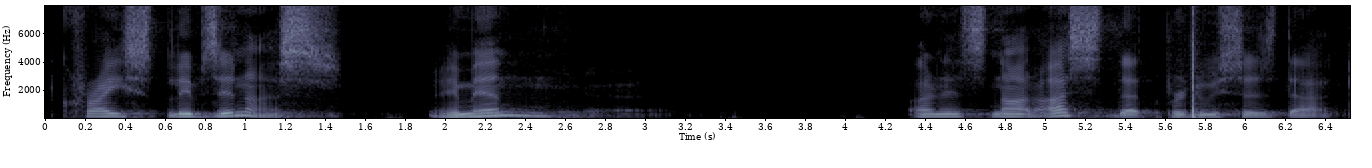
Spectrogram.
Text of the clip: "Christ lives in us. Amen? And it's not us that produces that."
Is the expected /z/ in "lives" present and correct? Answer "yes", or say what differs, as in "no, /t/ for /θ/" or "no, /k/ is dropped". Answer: yes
